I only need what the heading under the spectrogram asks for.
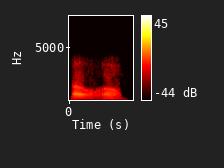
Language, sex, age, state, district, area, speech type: Bodo, male, 18-30, Assam, Kokrajhar, rural, conversation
